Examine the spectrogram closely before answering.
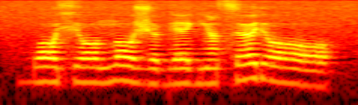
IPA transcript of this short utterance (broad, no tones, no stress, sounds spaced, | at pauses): b ɔ xʲ ɔː n ɔ ʒ œ ɡ ɛː ɡʲ ɑ̃ s œ ɾʲ ɔː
